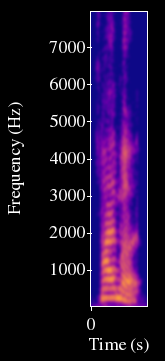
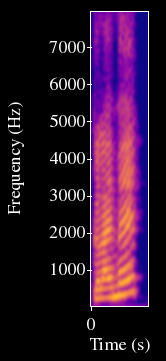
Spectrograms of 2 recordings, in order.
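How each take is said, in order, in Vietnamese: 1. Trọng âm rơi vào âm tiết thứ nhất. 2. Trọng âm rơi vào âm tiết thứ hai. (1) "chọn âm dây một, chỗ này là tiếp vị không nhận trọng âm" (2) "Đọc thế thì người ta không hiểu climate là cái gì luôn à?"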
